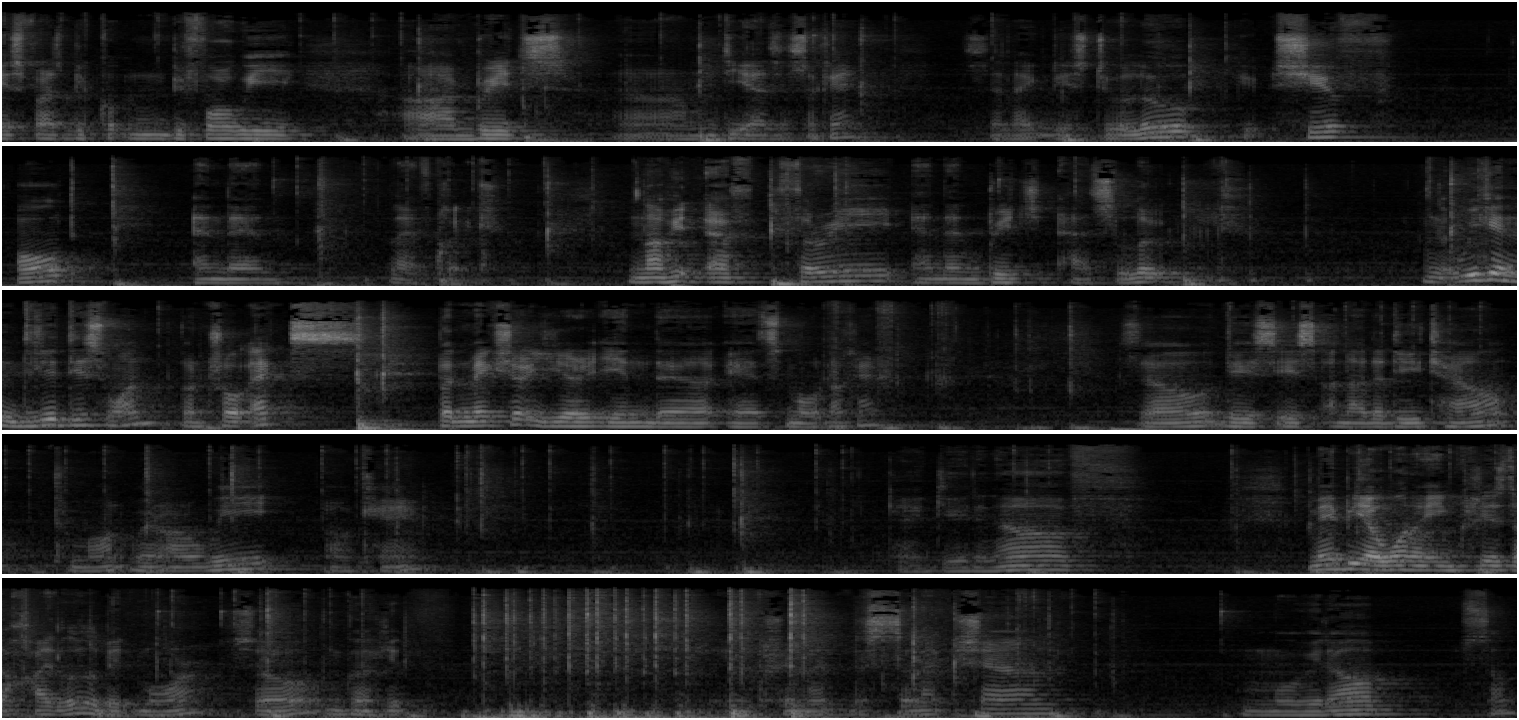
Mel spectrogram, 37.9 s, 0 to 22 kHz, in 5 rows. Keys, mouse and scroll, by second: 0.1 middle click, 1.5 middle click, 1.7 ctrl+middle click, 2.5 2, 2.8 middle click, 4.4 middle click, 5.2 shift+middle click, 9.3 middle click, 10.0 ctrl+middle click, 11.3 F3, 13.6-14.6 drag, 15.6 middle click, 16.8 ctrl+x, 20.7 shift+middle click, 21.5 shift+middle click, 21.9 shift+middle click, 22.3 shift+middle click, 22.9 shift+middle click, 23.4 middle click, 23.9 shift+middle click, 24.4 shift+middle click, 25.7 middle click, 26.1 ctrl+middle click, 26.4 shift+middle click, 26.9 middle click, 27.9 shift+middle click, 29.3 shift+middle click, 29.6 middle click, 30.1 shift+middle click, 30.7 3, 31.3 middle click, 31.5 shift+middle click, 31.9 middle click, 32.6 ctrl+KP_Add, 32.7 ctrl+KP_Add, 32.8 ctrl+KP_Add, 33.0 ctrl+KP_Add, 33.1 ctrl+KP_Add, 33.3 ctrl+KP_Add, 33.4 ctrl+KP_Add, 33.6 ctrl+KP_Add, 33.8 ctrl+KP_Add, 34.1 ctrl+KP_Add, 34.7 ctrl+KP_Subtract, 35.6 shift+middle click, 36.4-37.8 drag.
